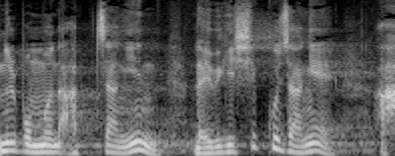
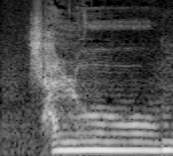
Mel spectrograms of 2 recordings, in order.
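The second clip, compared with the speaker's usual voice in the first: coquettish, sugary sweet voice, higher and louder; 4 semitones higher, 5 dB louder than usual. Acting out someone who yelled at family, then greets people at church in a coquettish sweet voice. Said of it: "간드러지는 목소리로 샬롬".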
